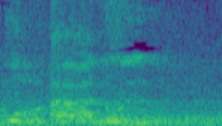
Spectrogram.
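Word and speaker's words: قرآن: Alquran Alquran ituatul Isam bacanya dua yang pertama alquranu dan bacaan yang kedua quranun tidak boleh kita mengucapkan alquranun dan tidak boleh kita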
